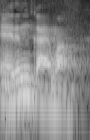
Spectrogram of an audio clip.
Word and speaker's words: aerenchyma: और अगर in space के बीच में ज़्यादा मात्रा में एयर आ जाती है तो इसको कहते हैं एरेनकाइमा।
